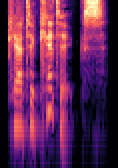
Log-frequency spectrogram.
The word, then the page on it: catechetic: British English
